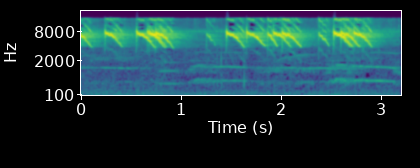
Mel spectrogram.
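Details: Female mountain white-eye whose calls are meant to excite the male: three clusters of quick, sharp, high-pitched descending tweets in about three seconds, over a faint low hum and thin tonal lines.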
